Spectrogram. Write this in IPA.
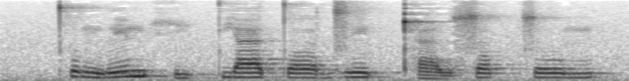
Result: t̪ʰo˥˧ŋlẽ˦mhi˨ʔ t̪ja˧ t̪ɔ˧d͡zẽ˦t̚ pʰa˨˩wsɔ˦k̚so˦m

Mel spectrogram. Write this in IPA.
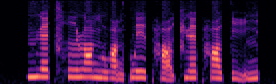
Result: mɥɛ˥t͡sʰɹ̩˥ ɻɑ˥˩ŋlwɑ̰˨˩ŋ t̪we˥˩ɪ̯ pʰɑ̰˨˩ʊ̯t͡ɕɥɛ˥pʰɑ˥˩ʊ̯ t̪ḭ˨˩˦n

